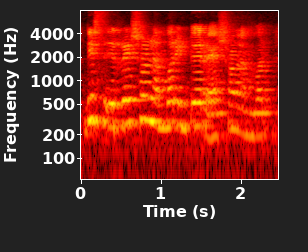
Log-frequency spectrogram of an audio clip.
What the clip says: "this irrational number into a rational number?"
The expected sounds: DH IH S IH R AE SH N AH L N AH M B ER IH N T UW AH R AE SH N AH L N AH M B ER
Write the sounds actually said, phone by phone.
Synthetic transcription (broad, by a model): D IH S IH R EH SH AH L N AH M B ER IH N T UW AH R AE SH AH N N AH M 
